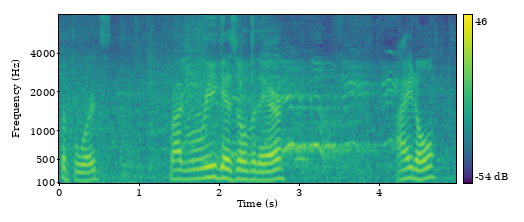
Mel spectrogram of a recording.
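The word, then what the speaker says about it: Eitel: Idle. Spelled E-I-T-E-L, not I-D-O-L, but pronunciations are relatively the same, especially for a Jersey guy.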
